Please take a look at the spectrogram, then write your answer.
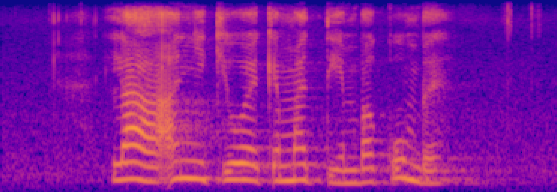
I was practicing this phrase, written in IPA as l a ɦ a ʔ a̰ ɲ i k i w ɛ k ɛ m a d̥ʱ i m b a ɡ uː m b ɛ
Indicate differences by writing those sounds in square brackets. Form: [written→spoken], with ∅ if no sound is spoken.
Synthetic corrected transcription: l a ɦ a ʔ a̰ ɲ i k i w ɛ k ɛ m a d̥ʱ i m b a [ɡ→k] uː m b ɛ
